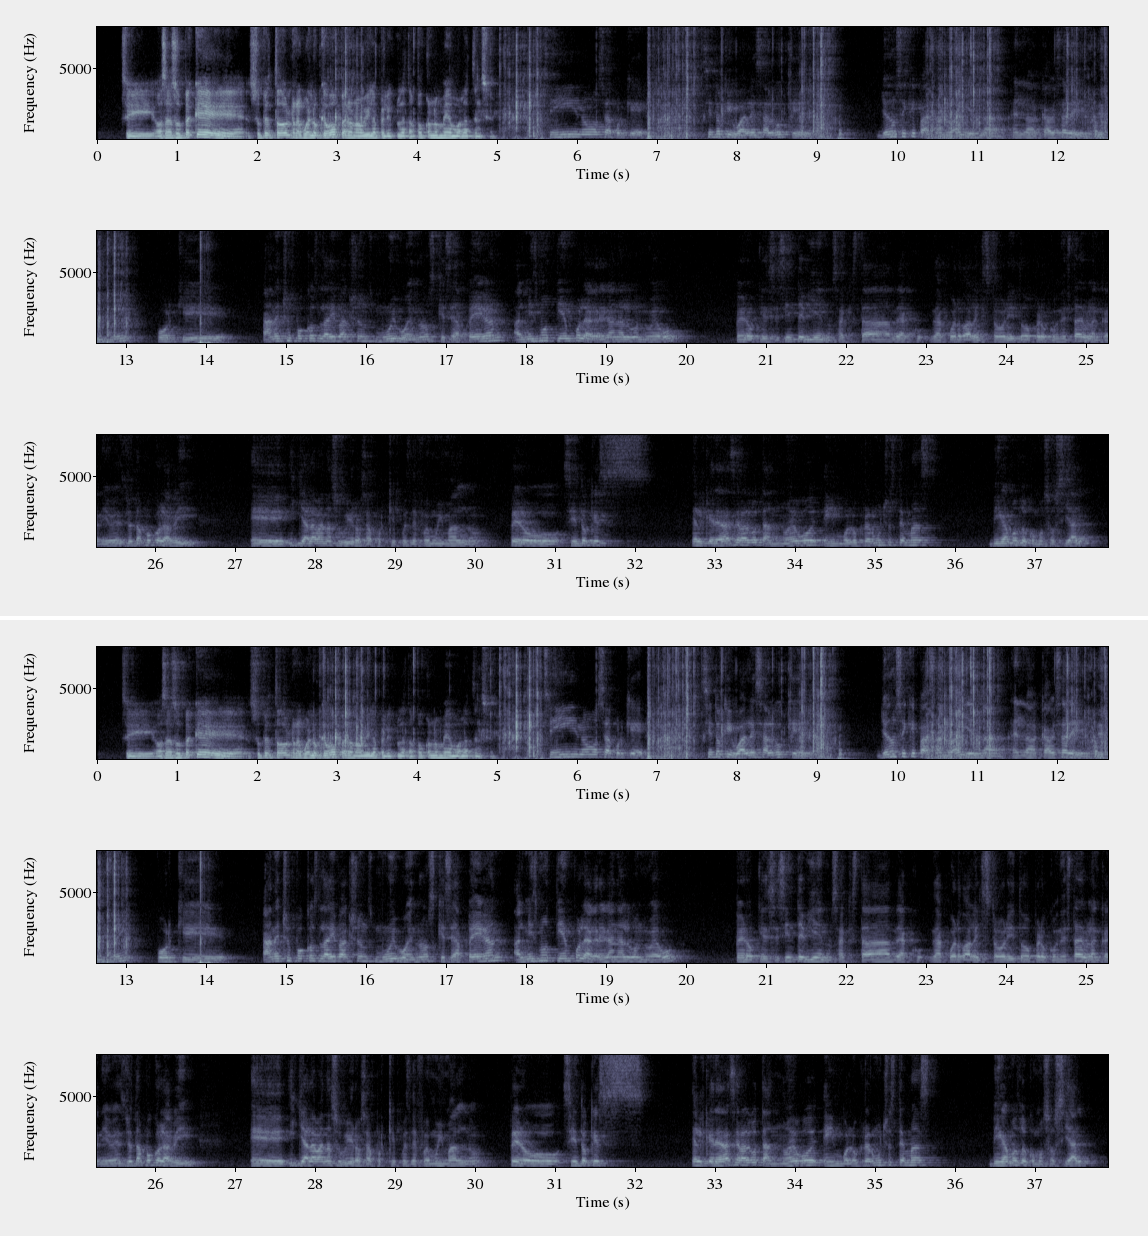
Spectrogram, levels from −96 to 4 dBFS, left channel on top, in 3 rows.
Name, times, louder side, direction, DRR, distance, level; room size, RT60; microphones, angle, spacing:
voice 1, 0.3-5.0, left 4 dB, 60° left, 0.5 m, -27 dB
Crumpling crinkling, 2.7-5.8 6.2-6.3 6.9-8.0 8.4-9.3 10.3-11.2 11.8-13.0 13.8-14.1, right 4 dB, 20° right, 0.6 m, -39 dB
voice 2, 5.6-6.9 7.6-9.0 9.7-13.1 13.4-14.2 14.7-19.9 20.6-26.5 27.2-30.1 30.4-32.1 32.7-35.7 36.4-37.6, right 2 dB, 65° right, 1.7 m, -39 dB
16.5 x 8.9 x 4.0 m
head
